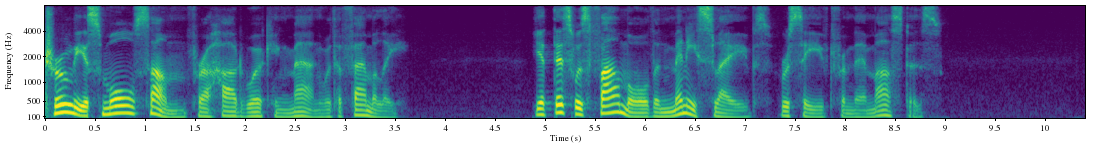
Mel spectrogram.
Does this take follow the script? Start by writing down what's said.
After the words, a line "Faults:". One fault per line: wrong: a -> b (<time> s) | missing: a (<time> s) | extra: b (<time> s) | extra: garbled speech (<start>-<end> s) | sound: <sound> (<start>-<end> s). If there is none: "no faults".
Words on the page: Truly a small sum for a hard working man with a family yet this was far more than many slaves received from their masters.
Truly a small sum for a hard working man with a family yet this was far more than many slaves received from their masters.
Faults:
no faults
